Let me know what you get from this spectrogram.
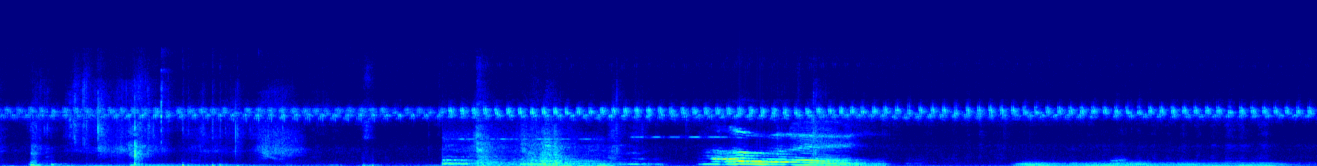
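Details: Cats during mating, with scattered scuffling noises and then a loud wavering yowl that rises and falls, followed by a lower murmuring cry. A constant high insect trill runs underneath.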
